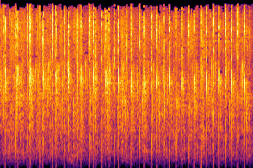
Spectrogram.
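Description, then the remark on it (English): Steady applause from an audience at a city government session, honoring a long-serving public servant, fills the whole stretch, a dense patter of many hands clapping at a brisk, fairly loud level with a few sharper individual claps standing out. “So let's have a round of applause and then a quick break for some photos.”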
